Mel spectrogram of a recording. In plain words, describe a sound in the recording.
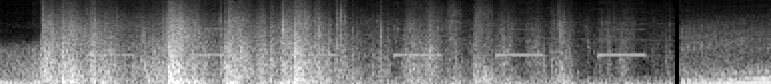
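Water splashes as a vehicle falls in.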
